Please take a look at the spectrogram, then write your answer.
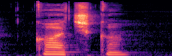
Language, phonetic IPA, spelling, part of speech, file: Ukrainian, [ˈkat͡ʃkɐ], качка, noun, Uk-качка.ogg
- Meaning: duck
